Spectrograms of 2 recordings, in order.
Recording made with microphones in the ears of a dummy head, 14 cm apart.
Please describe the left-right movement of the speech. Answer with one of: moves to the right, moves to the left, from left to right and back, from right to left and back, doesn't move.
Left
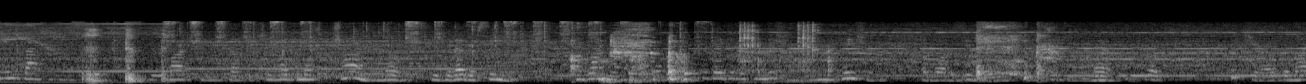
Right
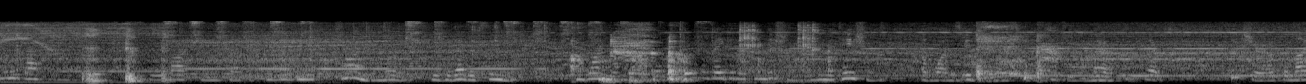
moves to the right.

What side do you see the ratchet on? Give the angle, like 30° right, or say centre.
20° left.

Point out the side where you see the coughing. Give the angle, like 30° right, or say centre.
20° left.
